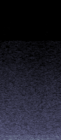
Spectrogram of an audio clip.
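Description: Pacific Ocean surf makes a steady, broad wash of rushing water, loud and close, with no voices over it.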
